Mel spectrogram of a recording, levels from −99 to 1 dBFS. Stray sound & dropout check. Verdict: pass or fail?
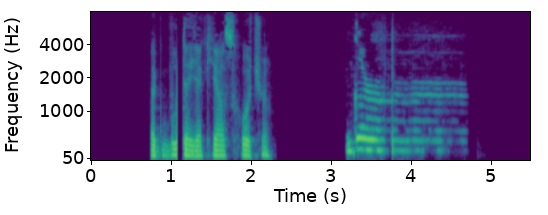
fail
